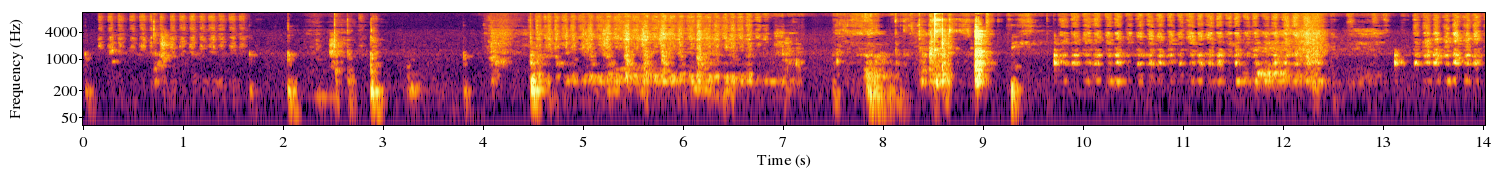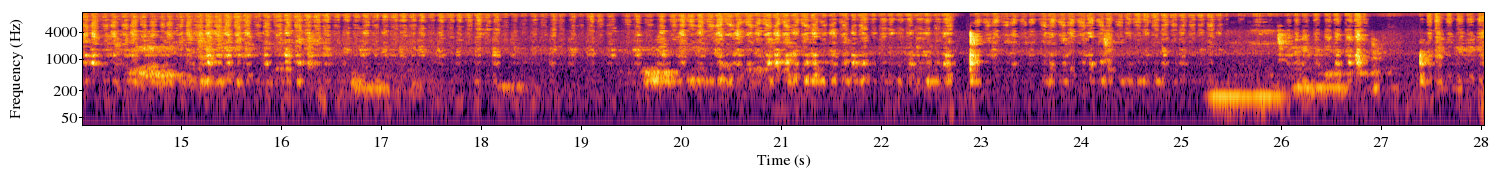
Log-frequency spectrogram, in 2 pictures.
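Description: Faint scratching of a colored pencil shading on paper, in uneven strokes, with a couple of sharp clicks about a third of the way in.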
